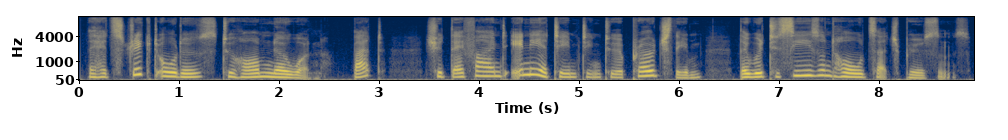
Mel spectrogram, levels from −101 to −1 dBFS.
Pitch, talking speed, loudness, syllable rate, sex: 205 Hz, 170 wpm, -18 LUFS, 4.5 syllables/s, female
